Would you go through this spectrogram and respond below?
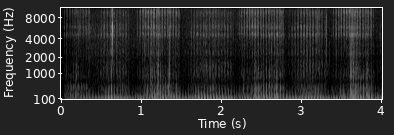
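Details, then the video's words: Theo, a domestic cat, purring into the microphone while falling asleep indoors, recorded on a RODE NTG-3 microphone with a Zoom H6 recorder: a deep, steady rumbling purr that swells and fades with each breath, about once a second. "Кот мурлычет на микрофон и засыпает/The cat purrs on the microphone and falls asleep"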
